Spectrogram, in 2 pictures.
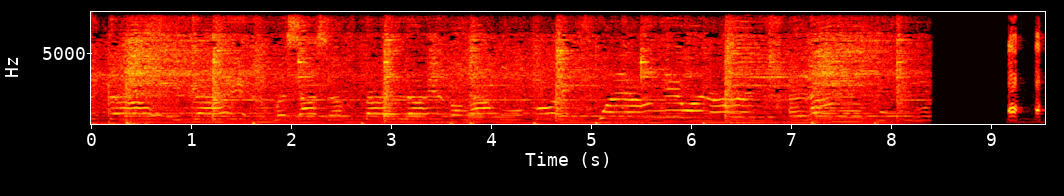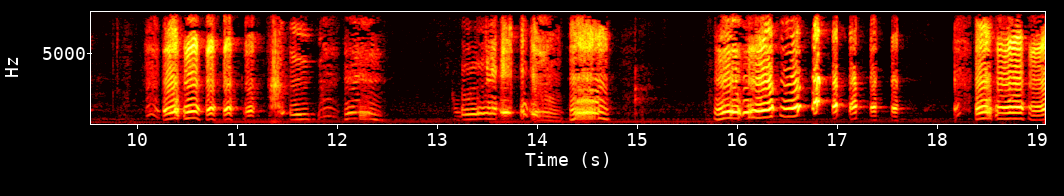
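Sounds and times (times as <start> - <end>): baby giggling: 9.2 - 12.6, 13.2 - 14.8, 15.7 - 19.0
faint steady hum: 9.2 - 19.0.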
